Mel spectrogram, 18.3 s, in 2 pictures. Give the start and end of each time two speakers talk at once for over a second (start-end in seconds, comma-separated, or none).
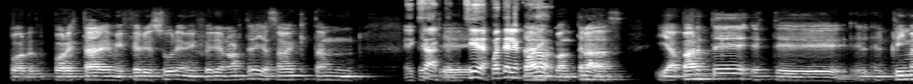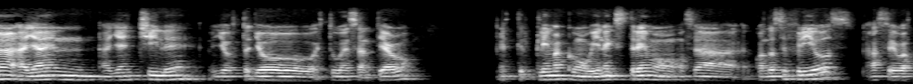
4.2-5.7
